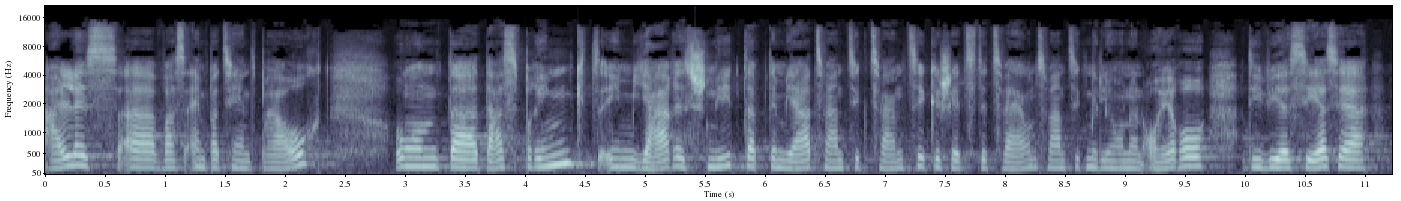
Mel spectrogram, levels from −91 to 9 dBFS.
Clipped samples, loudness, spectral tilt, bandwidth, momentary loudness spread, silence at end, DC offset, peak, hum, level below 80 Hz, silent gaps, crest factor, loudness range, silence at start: under 0.1%; -18 LUFS; -3 dB/octave; 15.5 kHz; 10 LU; 0.05 s; under 0.1%; 0 dBFS; none; -56 dBFS; none; 18 dB; 4 LU; 0 s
